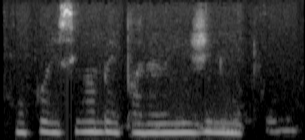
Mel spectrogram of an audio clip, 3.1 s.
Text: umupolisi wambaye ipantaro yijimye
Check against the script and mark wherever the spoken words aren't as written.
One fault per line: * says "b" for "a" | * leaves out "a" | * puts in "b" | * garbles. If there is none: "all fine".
all fine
